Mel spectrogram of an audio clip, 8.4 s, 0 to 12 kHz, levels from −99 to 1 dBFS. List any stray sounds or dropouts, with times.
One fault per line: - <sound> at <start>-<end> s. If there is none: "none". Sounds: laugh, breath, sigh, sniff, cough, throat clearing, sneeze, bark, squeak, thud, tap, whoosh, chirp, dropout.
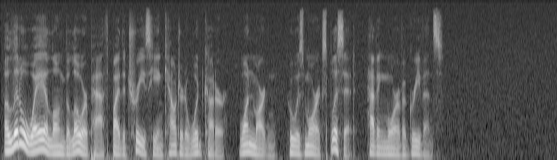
none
